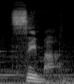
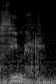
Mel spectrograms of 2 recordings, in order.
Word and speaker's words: Zimmer: bien tema significa habitación y se pronuncia como has oído cima no zimmer ramón campayo propone en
